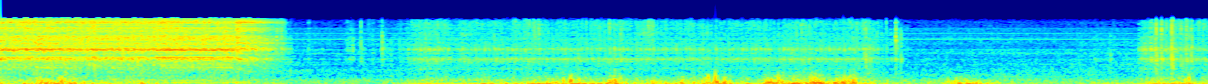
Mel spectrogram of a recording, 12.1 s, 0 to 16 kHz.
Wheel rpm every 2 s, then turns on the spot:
160, 50, 10, 20, 10, 10.
4-12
